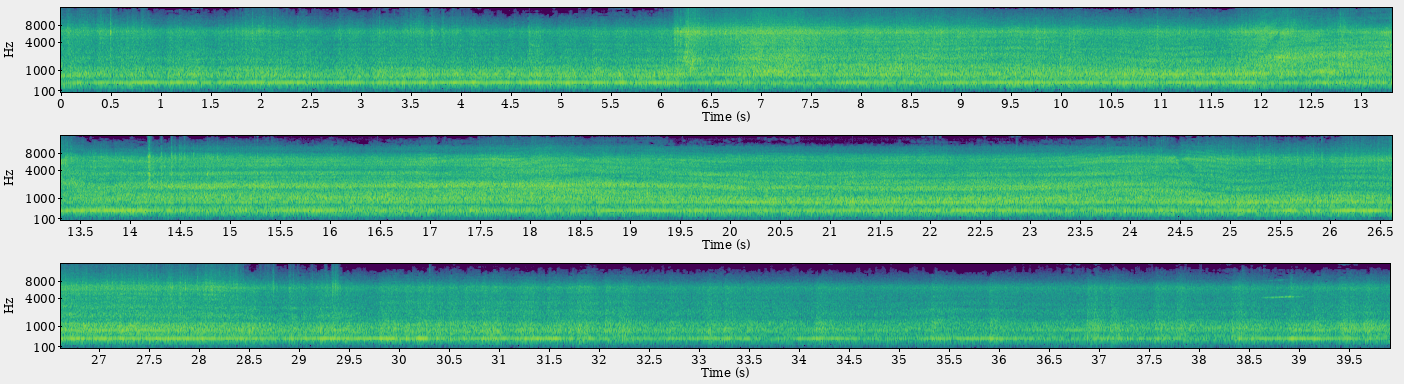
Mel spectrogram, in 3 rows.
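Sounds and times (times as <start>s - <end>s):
forestry mulcher grinding brush: 0.0s - 39.9s.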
